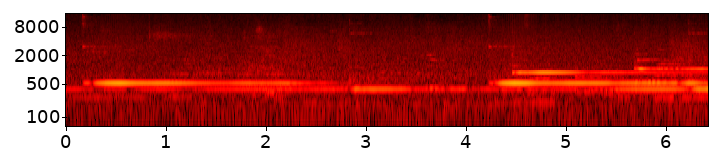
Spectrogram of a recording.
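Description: A children's handchime choir playing the closing hymn: single struck notes ring on with a long, clean sustain and overlap one another. A new, louder pair of higher notes comes in about four seconds in.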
